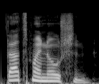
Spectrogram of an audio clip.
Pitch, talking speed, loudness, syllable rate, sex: 150 Hz, 180 wpm, -15 LUFS, 5.1 syllables/s, male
